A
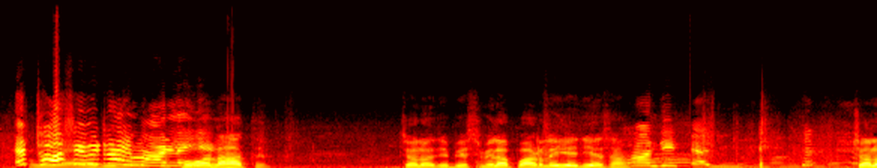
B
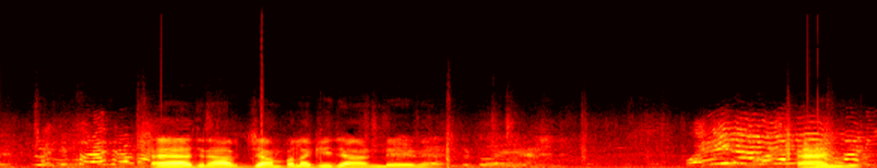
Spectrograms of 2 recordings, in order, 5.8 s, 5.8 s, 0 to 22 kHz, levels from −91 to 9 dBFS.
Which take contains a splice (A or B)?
A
